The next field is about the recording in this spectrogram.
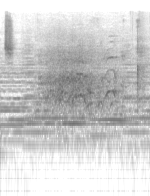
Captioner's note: laughter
